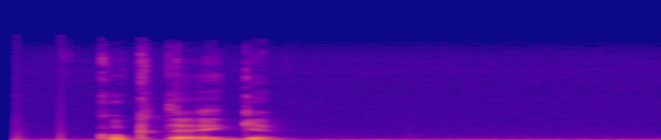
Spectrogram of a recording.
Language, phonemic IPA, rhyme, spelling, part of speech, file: Norwegian Bokmål, /ˈkʊktə ɛɡːə/, -ɛɡːə, kokte egget, noun, Nb-kokte egget.ogg
- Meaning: definite singular of kokt egg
